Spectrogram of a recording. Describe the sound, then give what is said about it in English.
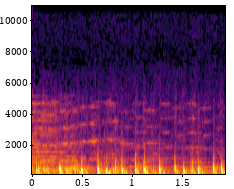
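A white horse carrying a rider gallops, its hoofbeats pounding the turf in a fast, steady rhythm of quick repeated thuds, with no voices. “He heard the hoofbeats pounding the turf with rhythmic power.”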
